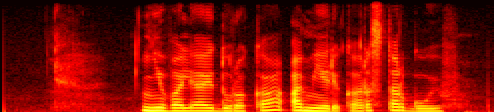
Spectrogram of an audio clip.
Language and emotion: Russian, neutral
